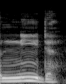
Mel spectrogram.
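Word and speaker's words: need: भी लगा दो लेकिन डी से यहां द मत बनाना डी से आप यहां पे ड बनाना तो नीड और नीड का मतलब क्या होता है नीड का मतलब होता है जरूरत चलो आगे एस डबल ई डी तो यहां देखो एस से बना छोटा सा अब यहां भी तो डबल ई दिया है सर हम बड़ी ई की मान्यता लगा देंगे लगा दो डी से ड कर दो सीड हो गया और सीड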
